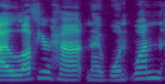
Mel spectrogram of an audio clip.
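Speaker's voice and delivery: ordinary talk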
